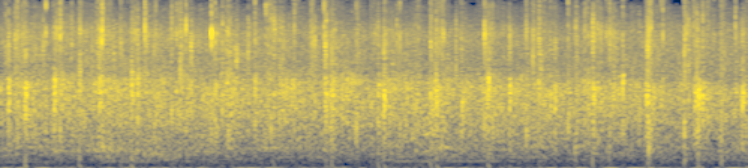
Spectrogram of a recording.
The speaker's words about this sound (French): s'il te plaît, on puisse applaudir.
